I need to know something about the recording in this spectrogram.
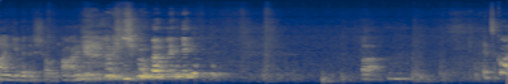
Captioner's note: laughing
